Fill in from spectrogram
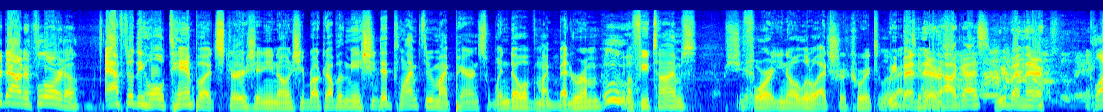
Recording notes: Live from the after after party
